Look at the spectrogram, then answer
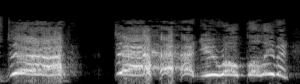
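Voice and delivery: high, loud, bursting with news; excited shout. Acted. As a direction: burst in yelling to your father.

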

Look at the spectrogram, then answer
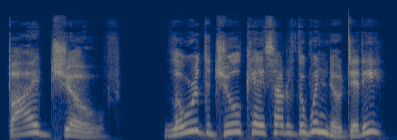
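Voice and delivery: high, exclaimed question; astonished. A narrator's reading. Lord Amersteth hearing how the case escaped, astonished. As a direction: echo the news with the pitch jumping up. Lord reacts to whispered news.

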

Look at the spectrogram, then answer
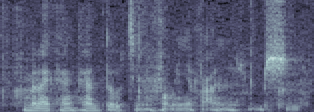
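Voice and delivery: plain reading voice

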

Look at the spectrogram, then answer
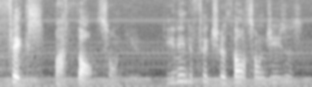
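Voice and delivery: ordinary delivery

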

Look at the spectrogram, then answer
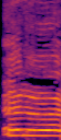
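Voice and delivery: long, high cackle fading out; helpless laughter into a squeal; laughing fit. Real, not acted. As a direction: laugh till breathless, then a high loud aduh.

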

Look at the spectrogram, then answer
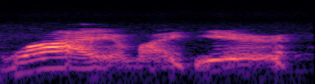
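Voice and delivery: high, slow dazed cat voice; voicing the cat. Streamer voicing her sleepy cat, high slow dazed voice. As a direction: play the groggy cat waking up. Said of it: "He's like".

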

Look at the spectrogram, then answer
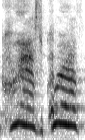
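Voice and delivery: high, frantic cry of a name; retold breathless-with-urgency shout; panicked calling. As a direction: call for help in mock panic. Retelling panicked shouts for Chris.

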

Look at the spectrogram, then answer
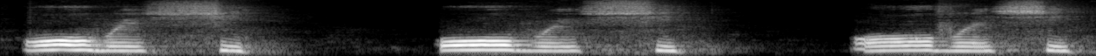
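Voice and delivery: "овощи" slow, with the O and "sh" drawn out; slow practice model. Shown as a demonstration. Teacher inviting learners to practise, slow, careful "овощи". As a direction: stretch each syllable of "овощи" for repeating.

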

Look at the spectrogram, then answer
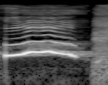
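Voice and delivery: high whooping cheer; party whoop. Shown as a demonstration. Showing how he loves a crowd, whooping. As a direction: let out a big party woo. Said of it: "I love to just be around people".

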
